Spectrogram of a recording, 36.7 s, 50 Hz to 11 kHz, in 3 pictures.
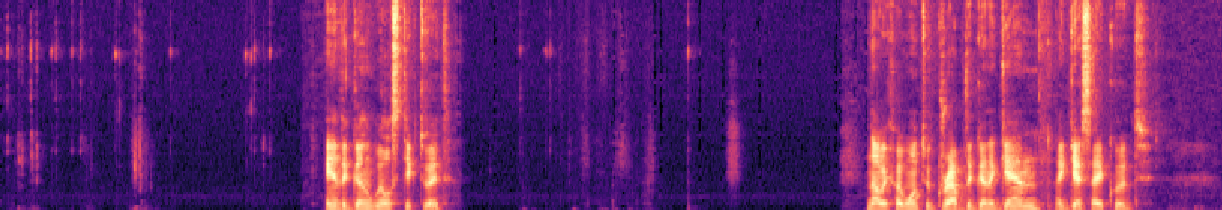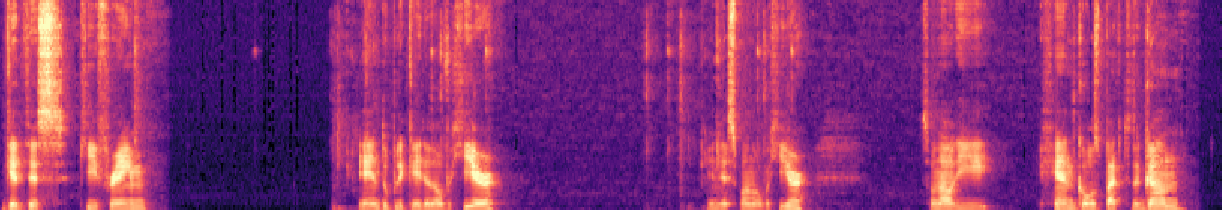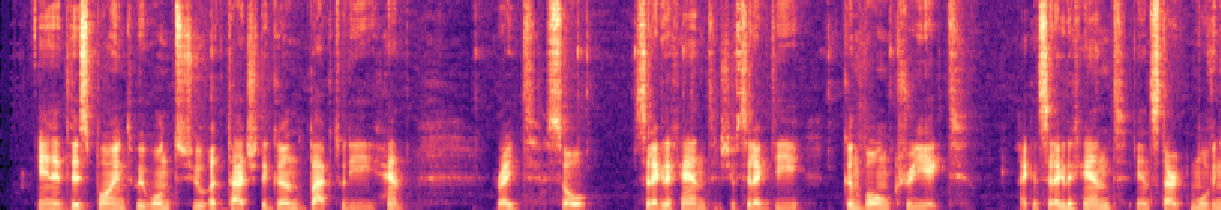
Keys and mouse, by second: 0.1 r, 0.2 click, 0.3 g, 0.7 click, 0.8 r, 1.3 alt+r, 1.6-2.4 drag, 2.6-5.1 drag, 5.4 click, 6.8-10.3 drag, 10.7-11.3 drag, 14.7-15.5 drag, 15.7 shift+d, 17.0-18.6 drag, 18.8 click, 19.2 shift+d, 19.7 drag, 20.0-26.5 drag, 29.1 click, 30.1 click, 32.6 shift+click, 33.3 click, 35.3-36.6 drag.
